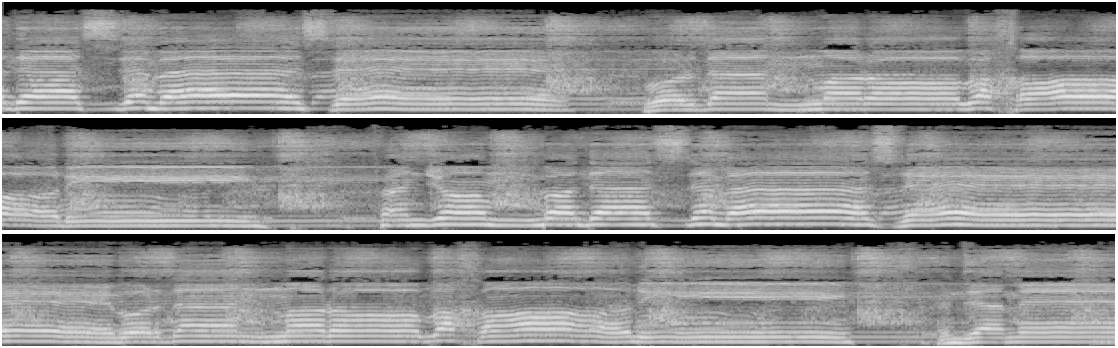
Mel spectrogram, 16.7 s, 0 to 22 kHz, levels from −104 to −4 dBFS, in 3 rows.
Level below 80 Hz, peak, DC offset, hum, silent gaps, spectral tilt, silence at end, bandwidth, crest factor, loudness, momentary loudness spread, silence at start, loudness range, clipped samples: -62 dBFS; -4 dBFS; under 0.1%; none; none; -2.5 dB/octave; 0 s; 16.5 kHz; 14 dB; -17 LUFS; 4 LU; 0 s; 2 LU; under 0.1%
